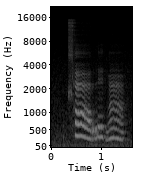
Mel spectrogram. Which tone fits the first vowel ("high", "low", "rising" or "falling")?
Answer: falling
